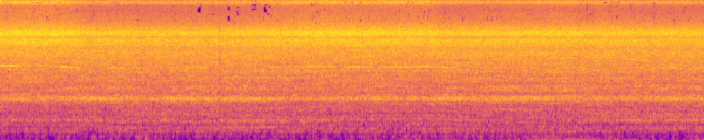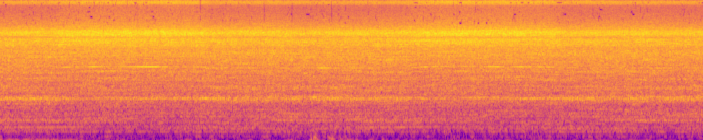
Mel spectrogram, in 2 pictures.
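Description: Handheld hair dryer blowing steadily on wet hair: a constant rushing hiss with a faint steady whine from its motor.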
